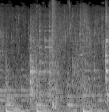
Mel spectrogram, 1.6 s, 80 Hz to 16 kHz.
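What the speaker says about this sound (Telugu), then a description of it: "ఇప్పుడు 2 ఎండుమిర్చి వేసి బాగా కలపండి" Dry red chilies and curry leaves frying in a hot oil tempering for tomato dal, a close crackling sizzle with stirring strokes scraping the pan in a few rhythmic passes, no voices.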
